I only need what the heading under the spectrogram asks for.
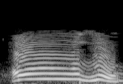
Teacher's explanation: اس میں ہونٹوں کو گول کریں گے، ہونٹوں کو کامل گول کریں گے ورنہ مجھول پڑا جائے گا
